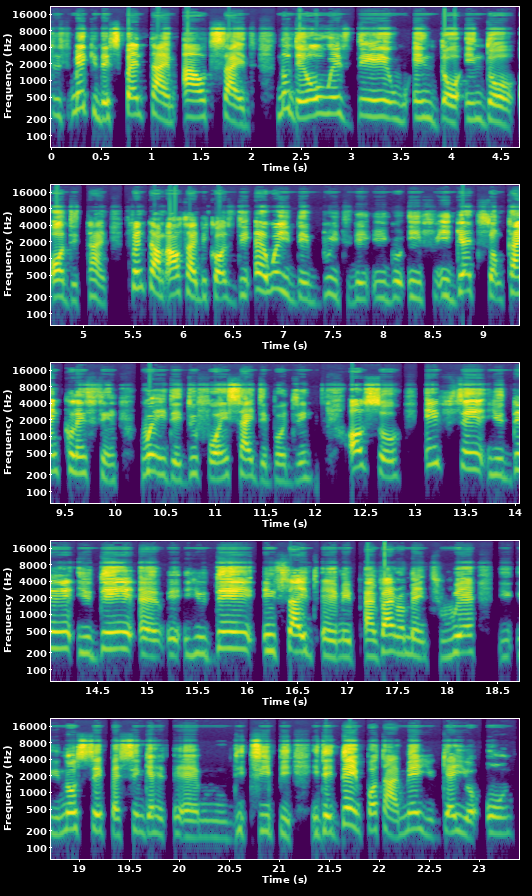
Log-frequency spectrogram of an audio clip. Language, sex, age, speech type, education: Nigerian Pidgin, female, 30-45, spontaneous, tertiary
